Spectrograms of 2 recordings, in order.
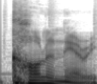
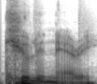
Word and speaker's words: culinary: 这个字，它可以念成 culinary，也可以念成 culinary，都听过。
